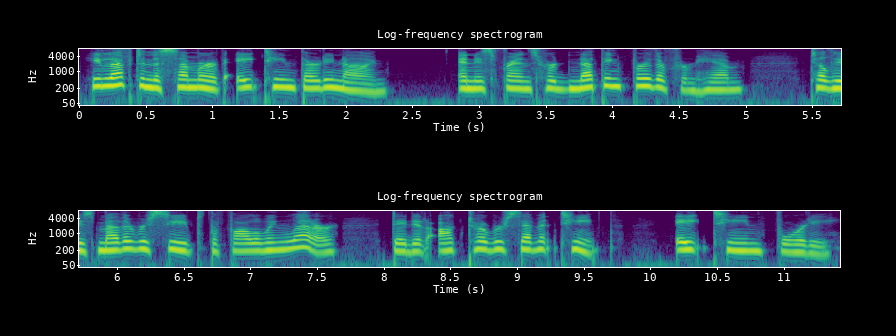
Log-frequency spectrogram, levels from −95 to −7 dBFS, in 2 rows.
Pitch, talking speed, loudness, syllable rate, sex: 205 Hz, 150 wpm, -21 LUFS, 5.1 syllables/s, female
